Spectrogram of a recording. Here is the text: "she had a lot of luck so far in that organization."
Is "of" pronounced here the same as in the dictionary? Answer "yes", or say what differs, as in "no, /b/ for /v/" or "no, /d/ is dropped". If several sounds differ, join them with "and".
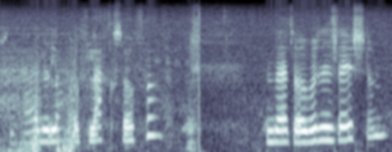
no, /f/ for /v/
